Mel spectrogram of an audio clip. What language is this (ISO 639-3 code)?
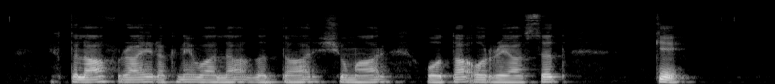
urd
